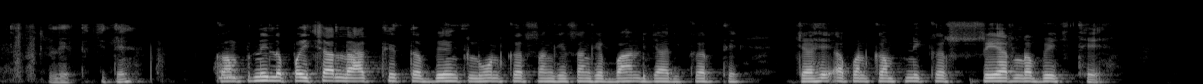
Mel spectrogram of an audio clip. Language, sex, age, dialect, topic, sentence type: Chhattisgarhi, male, 46-50, Northern/Bhandar, banking, statement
